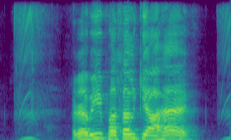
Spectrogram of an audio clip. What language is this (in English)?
Maithili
